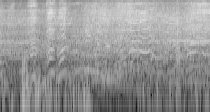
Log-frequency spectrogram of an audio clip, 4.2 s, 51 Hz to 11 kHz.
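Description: Small nitro engines of several 1/8-scale RC off-road buggies running loud, their high pitches rising and falling as they rev through the track, with a low thump about half a second in.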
